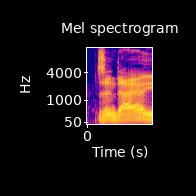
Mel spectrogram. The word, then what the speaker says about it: Zendaya: Is that how you say her name? – Zendaya, yeah.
